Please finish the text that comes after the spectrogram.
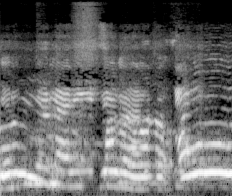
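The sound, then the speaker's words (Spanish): A person's voice imitates a wolf howl: long, wavering, rising-and-falling tones in about three loud breaths, with no other sounds around them. “Nos iremos a aullar también allá al bosque Chapultepec, mana.”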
